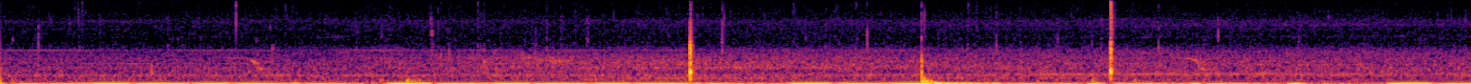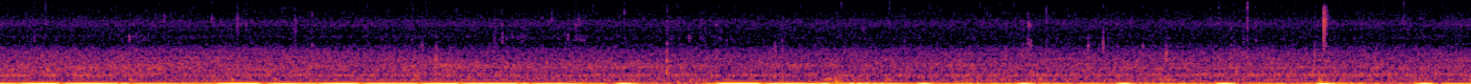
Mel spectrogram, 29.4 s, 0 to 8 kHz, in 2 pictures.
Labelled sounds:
1.9	2.8	killer whale, southern resident, J pod, call S01, 0.08 to 1.0 kHz
3.1	3.5	killer whale, southern resident, J pod, 1.9 to 2.4 kHz
11.3	12.3	killer whale, southern resident, J pod, call S01, 0.12 to 3.5 kHz
27.7	28.1	killer whale, southern resident, J pod, 0.24 to 1.4 kHz

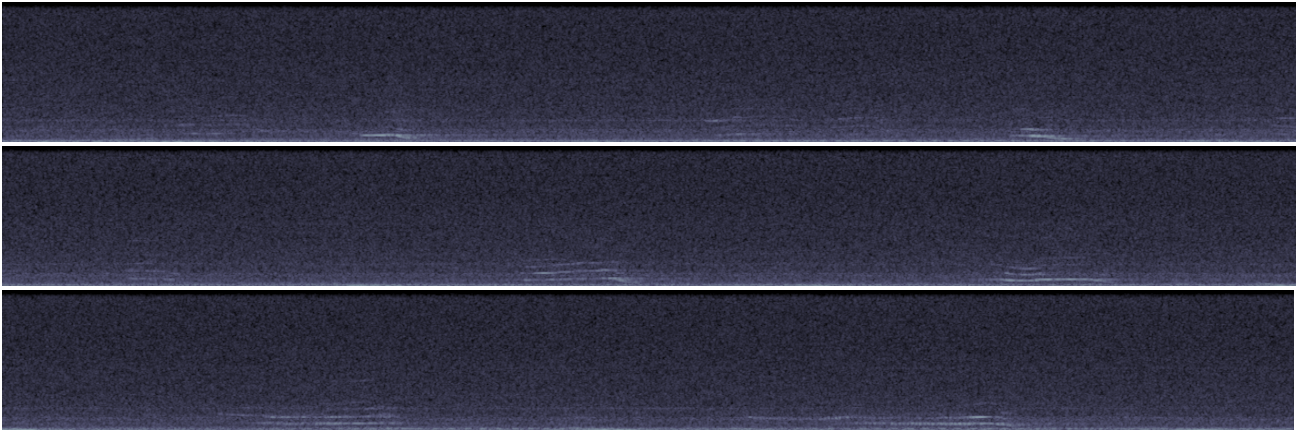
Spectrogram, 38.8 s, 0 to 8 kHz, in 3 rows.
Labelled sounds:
7.0	7.3	humpback whale, 1.2 to 1.3 kHz
8.3	8.6	humpback whale, 1.3 to 1.4 kHz
18.2	19.1	humpback whale, 0.80 to 1.4 kHz
23.0	23.3	humpback whale, 0.93 to 1.2 kHz
28.1	28.8	humpback whale, 0.80 to 0.96 kHz
35.5	35.8	humpback whale, 0.80 to 0.86 kHz

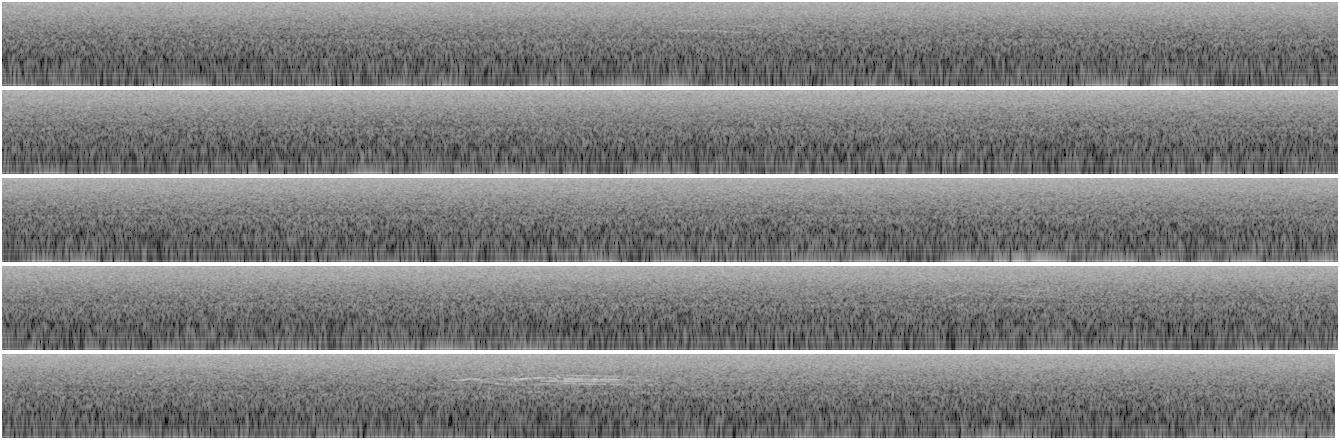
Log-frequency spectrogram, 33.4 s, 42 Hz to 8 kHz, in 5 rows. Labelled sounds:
29.0	29.8	killer whale, Bigg's (transient), 1.2 to 2.1 kHz

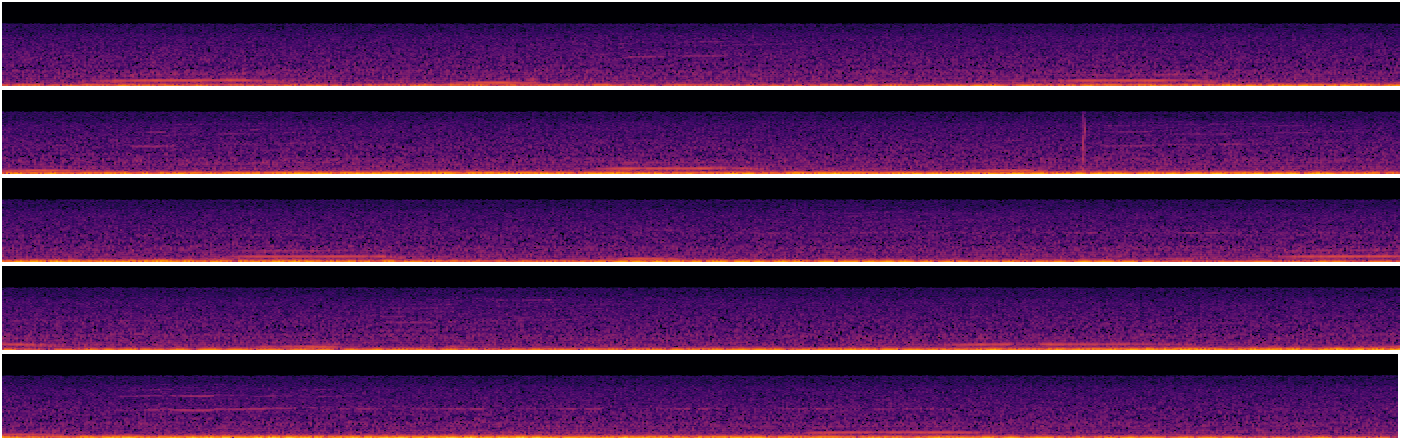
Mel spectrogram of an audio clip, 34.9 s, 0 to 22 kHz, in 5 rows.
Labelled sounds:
3.1	3.8	humpback whale, 1.3 to 3.2 kHz
7.6	7.9	humpback whale, 1.3 to 1.5 kHz
12.5	12.8	humpback whale, 1.4 to 3.0 kHz
13.3	13.6	humpback whale, 2.6 to 2.8 kHz
17.9	18.9	humpback whale, 1.5 to 4.0 kHz
22.9	23.8	humpback whale, 1.3 to 4.2 kHz
28.5	29.5	humpback whale, 1.3 to 3.0 kHz

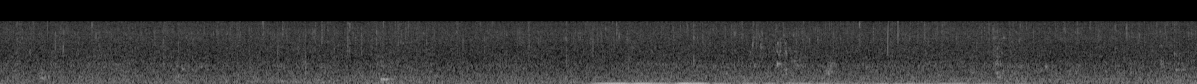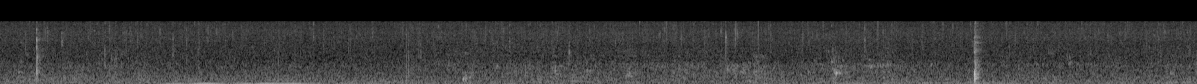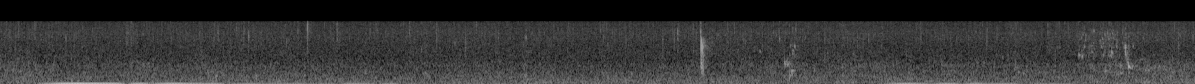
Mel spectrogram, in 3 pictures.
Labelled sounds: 20.6	20.9	water noise, 0.78 to 0.97 kHz

